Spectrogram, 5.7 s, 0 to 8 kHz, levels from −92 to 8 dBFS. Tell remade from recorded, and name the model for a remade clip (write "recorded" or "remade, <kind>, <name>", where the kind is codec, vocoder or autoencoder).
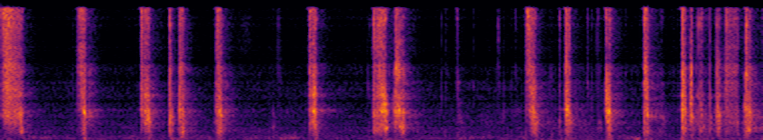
remade, codec, SNAC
